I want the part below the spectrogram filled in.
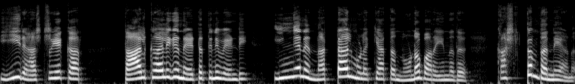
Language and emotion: Malayalam, disgusted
